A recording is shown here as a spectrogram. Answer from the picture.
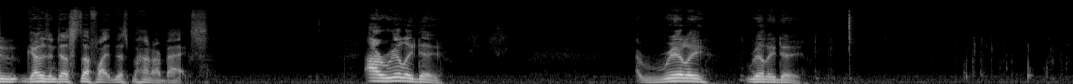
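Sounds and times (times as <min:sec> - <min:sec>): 
speech: 0:00.0 - 0:02.2, 0:03.6 - 0:04.5, 0:06.4 - 0:08.1
drinking from a water bottle: 0:09.5 - 0:10.7.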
